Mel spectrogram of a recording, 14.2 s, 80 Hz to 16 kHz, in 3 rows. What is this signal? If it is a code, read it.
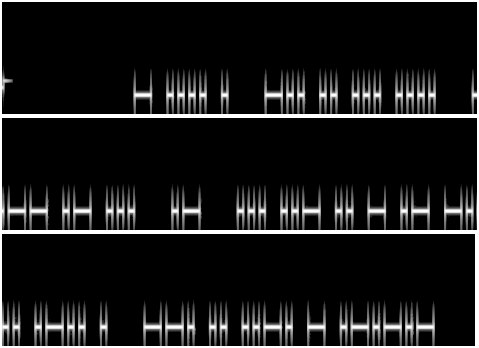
Morse code, heard as a keyed tone, about 22 wpm, 700 Hz. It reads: THE DISH WAS A SUITABLE GIFT.
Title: Sentences from Top 1400 Words 22wpm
